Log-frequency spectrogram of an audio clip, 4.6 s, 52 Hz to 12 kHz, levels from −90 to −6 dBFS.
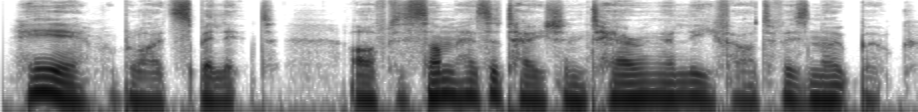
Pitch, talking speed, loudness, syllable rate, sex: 100 Hz, 185 wpm, -20 LUFS, 5.4 syllables/s, male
